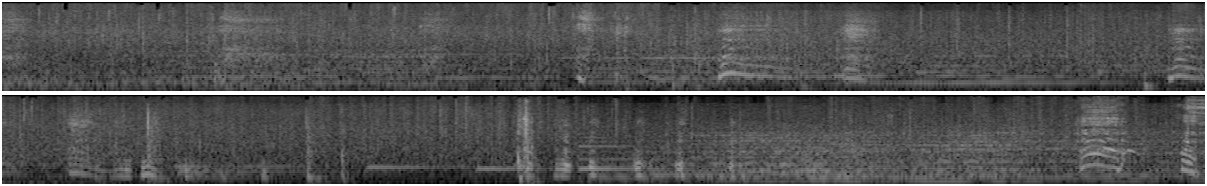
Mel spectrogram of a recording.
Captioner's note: thunder rumbles loudly; crying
